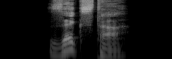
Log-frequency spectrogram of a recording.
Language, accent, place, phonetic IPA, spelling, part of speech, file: German, Germany, Berlin, [ˈzɛksta], Sexta, noun, De-Sexta.ogg
- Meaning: 1. the first class of Gymnasium 2. the sixth class of Gymnasium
